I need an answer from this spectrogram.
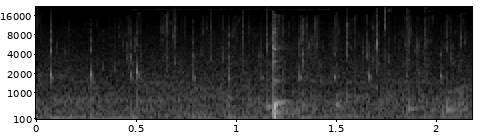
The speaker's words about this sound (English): So, you know, before I get too far in this line, let me actually duck out for a second over to this water fountain, and I'm just going to pour these out.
